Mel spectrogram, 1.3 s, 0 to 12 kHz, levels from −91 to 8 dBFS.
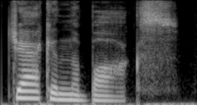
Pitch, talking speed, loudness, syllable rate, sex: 180 Hz, 180 wpm, -20 LUFS, 3.5 syllables/s, female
